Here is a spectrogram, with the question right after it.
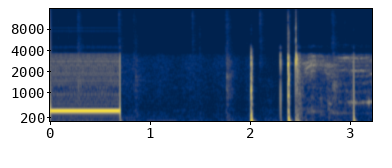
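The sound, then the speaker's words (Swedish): A steady telephone ringing tone sounds loud and alone for under a second as a call is placed, then cuts off, followed by silence and a few sharp clicks and handset noises. “Vi ringer upp en kille, han har åkt iväg med sina kompisar till Bad Gastein.”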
